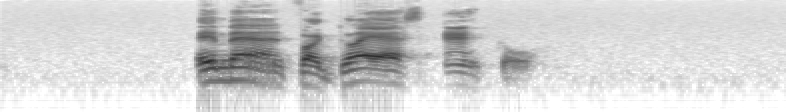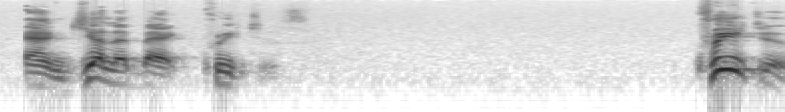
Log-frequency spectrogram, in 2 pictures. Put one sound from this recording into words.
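A man speaks slowly and expressively into a microphone, with pauses between phrases.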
